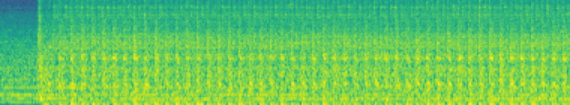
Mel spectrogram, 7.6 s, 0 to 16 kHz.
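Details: 2012 Subaru STI hatchback, rebuilt engine, first start after sitting nine years, new fuel pump and tank with 93 octane: starter churns steadily over seven seconds, about three and a half even compression pulses a second, never catches.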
